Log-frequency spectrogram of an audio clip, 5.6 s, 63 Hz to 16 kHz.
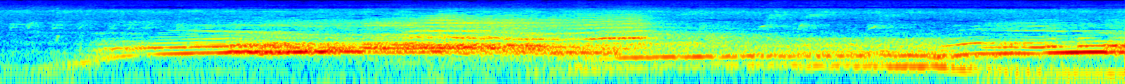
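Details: Wild Asian elephants, two herds meeting and presumed to be competing for territory, at a reservoir in Phu Khiao Wildlife Sanctuary, Thailand, 3 March 2019 around 17:47; a rising harmonic call swells into loud, sustained trumpeting roars lasting about five seconds.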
